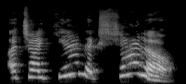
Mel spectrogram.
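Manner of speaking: ordinary delivery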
